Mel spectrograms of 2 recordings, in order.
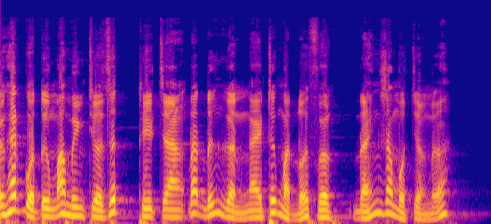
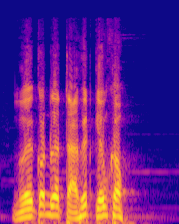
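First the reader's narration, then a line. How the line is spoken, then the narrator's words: Loud voice. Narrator (Vietnamese): Chàng lớn tiếng bảo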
